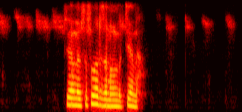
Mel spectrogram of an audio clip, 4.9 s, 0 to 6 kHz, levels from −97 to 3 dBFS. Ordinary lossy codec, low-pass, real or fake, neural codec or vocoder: Opus, 16 kbps; 5.4 kHz; fake; autoencoder, 48 kHz, 32 numbers a frame, DAC-VAE, trained on Japanese speech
